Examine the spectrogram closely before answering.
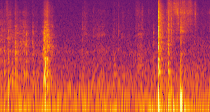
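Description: Cardboard CD sleeve being handled and folded open: faint rustling and sliding of card. There is a brief rustle about a second in and a louder pair of rustles a little after three seconds.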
